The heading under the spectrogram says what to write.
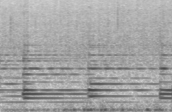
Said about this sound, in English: You gotta hit that G, I'm glad it's raining. Gee, I'm glad it's raining.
